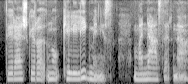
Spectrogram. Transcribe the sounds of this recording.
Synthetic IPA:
t̪ɐɪɾʲɛɪʃʲkʲɛiːɾɐnʊkʲɛlʲeːlʲiːɡmʲɛnʲḭːsmɐnʲæːsɐ̰rʲnʲɛ̰

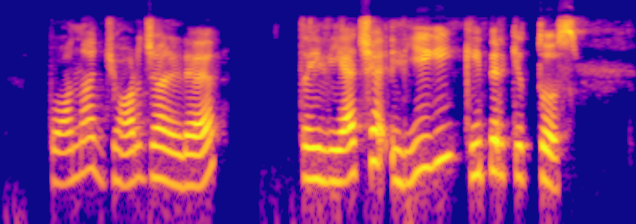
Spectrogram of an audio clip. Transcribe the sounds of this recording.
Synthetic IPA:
poːnɐd͡ʒʲɔɾʲd͡ʒɐlʲɪ | t̪ɐɪlʲiɛt͡ʃʲɛlʲiːɡʲiɪkɐɪpɪɾkʲɪt̪ʊs

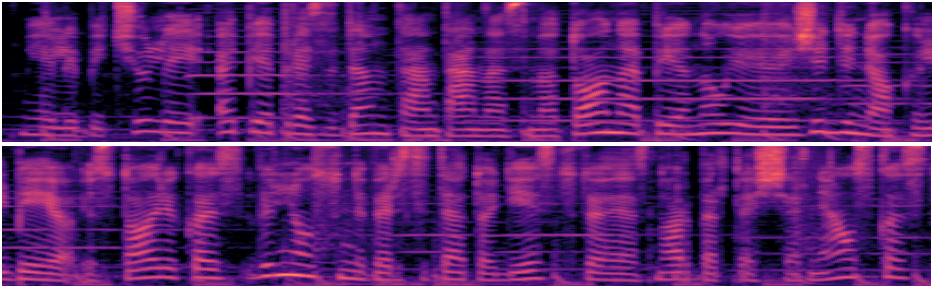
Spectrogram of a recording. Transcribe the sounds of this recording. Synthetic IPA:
mʲiɛlʲɪbʲɪt͡ʃʲʊlʲɛɪʔɑpʲiɛpʲɾʲɛzʲɪd̪ʲɛnt̪ɐɐnt̪ɑːnɐsmʲɛt̪oːnɐpʲɾʲiɛnɐʊjoːjoːʒʲɪd̪ʲɪnʲoːkɐlʲbʲeːjo̰ːʔɪ̰st̪ɔɾʲɪkɐsʋʲɪlʲnʲɛʊsʊnʲɪʋʲɛɾʲsʲɪ̥t̪ʲɛt̪oːd̪ʲiɛsʲt̪ʲɪ̥t̪oːjɛsnɔɾʲbʲɛɾt̪ɐst͡ʃʲɛɾʲnʲæˑʊskɐs

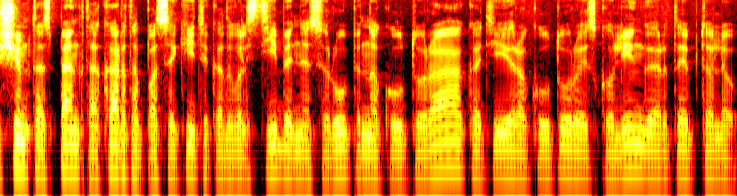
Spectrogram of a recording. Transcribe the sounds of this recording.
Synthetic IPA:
ʃʲɪmt̪ɐspʲɛŋkt̪ɐkɐɾt̪ɐːpɐsɐkʲiːt̪ʲɪkɐt̪ʋɐlʲsʲt̪ʲiːbʲɛnʲɛsʲɪɾuːpʲɪnɐkʊlˠt̪uːɾɐkɐt̪jiːiːɾɐkʊlˠt̪uːɾɐɪskoːlʲɪŋɡɐɪɾt̪ɐɪpt̪oːlʲɛʊ

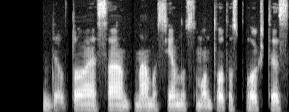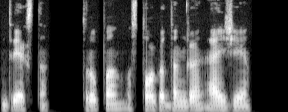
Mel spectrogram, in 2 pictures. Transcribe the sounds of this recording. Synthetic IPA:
d̪ʲeːlˠt̪oːɛsɑɐnt̪nɑːmoːsʲiɛnuːsʊmɔnt̪uɔt̪oːsplˠoːkʃʲt̪ʲesd̪ʲɾʲiɛkst̪ɐ | t̪ɾʊpɐoːst̪oːɡoːd̪ɐŋɡɐæˑɪʒʲeːjɛ

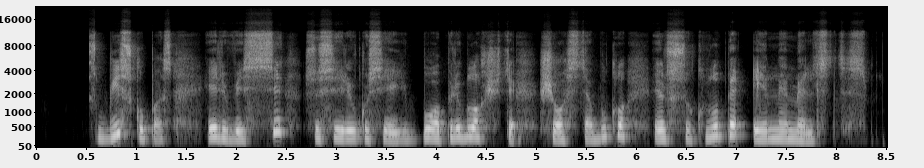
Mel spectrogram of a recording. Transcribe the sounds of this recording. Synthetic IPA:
bʲiːskʊpɐsɪɾʋʲɪsʲɪsʊsʲɪɾʲɪ̃ŋkʊsʲiɛjibʊʋoːpʲɾʲɪblˠoːkʃʲt̪ʲɪʃʲoːsʲt̪ʲɛbʊklˠoːɪɾsʊklˠʊpʲɛeːmʲeːmʲɛlʲsʲt̪ʲɪ̥s

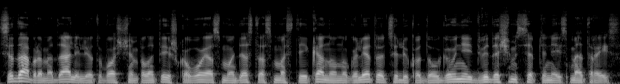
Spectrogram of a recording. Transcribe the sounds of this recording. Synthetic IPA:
sʲɪd̪ɑːbɾoːmʲɛd̪ɑːlʲiːlʲiɛt̪ʊʋoːst͡ʃʲɛmʲpʲiɔnːt̪ʲɛɪʃkoʋoːjɛsmoːd̪ʲɛst̪ɐsmɐsʲt̪ʲɛɪkɐnuɔnʊɡɐlʲeːt̪oːjɐt̪ʲsʲɪlʲɪkoːd̪ɒʊɡʲɛʊnʲɛɪd̪ʲʋʲɪd̪ʲɛʃʲɪmt̪sʲɛpʲt̪ʲɪnʲɛɪsmʲɛt̪ɾɐɪs

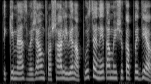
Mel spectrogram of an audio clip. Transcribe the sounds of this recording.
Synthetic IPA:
t̪ɐɪkɐɪmʲɛsʋɐʒʲæːʋoːmpɾoːʃɑːlʲiːʋʲiɛnɐpusʲɛjɪnɐɪt̪ɑːmɐɪʃʲʊkɑpɐd̪ʲeːjo

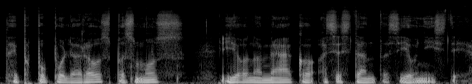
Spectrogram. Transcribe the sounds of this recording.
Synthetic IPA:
t̪ɐɪppopʊlʲɛɾɐʊspɐsmʊs | joːnoːmʲæːkoːʔɐsʲɪsʲt̪ʲɛnt̪ɐsjɛʊnʲḭːsʲt̪ʲeːjɛ

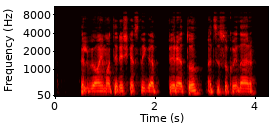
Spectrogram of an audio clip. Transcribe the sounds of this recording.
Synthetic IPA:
kɐlʲbʲoːjɪmoːt̪ʲɛɾʲɪʃʲkʲɛst̪ˠɐɪɡɐpʲɪɾʲɛt̪ʊɐ̰t̪ʲsʲɪsʊkoːɪd̪ɑːɾʲo

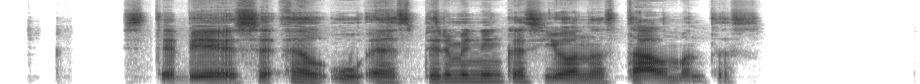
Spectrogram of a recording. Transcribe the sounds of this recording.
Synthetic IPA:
sʲt̪ʲɛbʲeːjo̰sʲɪʔɛlˠʔuːʔɛspʲɪɾʲmʲɪnʲɪŋkɐsjɔːnɐst̪ɑˑlˠmɐnt̪ɐs

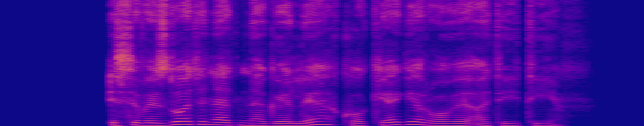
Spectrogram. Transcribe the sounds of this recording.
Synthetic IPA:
isʲɪʋɐɪzd̪uɔt̪ʲɪnʲɛt̪nʲɛɡɐlʲɪkoːkʲɛɡʲɛɾoːʋʲeːʔɐt̪ʲɛɪt̪ʲiː

